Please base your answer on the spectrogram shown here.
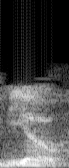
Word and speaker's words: Billout: It's spelled like Guy. It's spelled Guy Billout, but it's pronounced Guy Biot.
